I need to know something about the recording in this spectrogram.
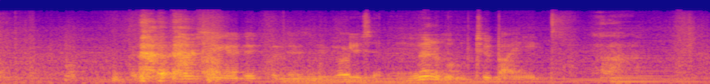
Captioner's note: video glitches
